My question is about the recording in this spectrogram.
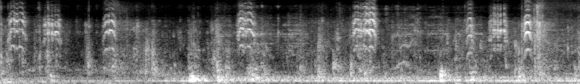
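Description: A flock of seabirds calling over the water: short, high squealing calls, about three a second, over a steady low hum.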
